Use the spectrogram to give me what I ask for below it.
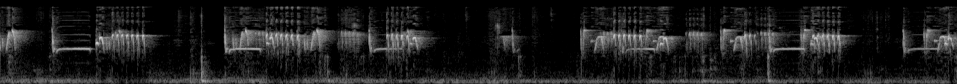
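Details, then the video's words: A female prinia, used to stimulate male prinias to call, gives bright, high chirping bursts with quick rising and falling notes, repeated every second or two over a faint low hum. "Prenjak Betina gacor Ampuh merangsang bunyi burung prenjak jantan"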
